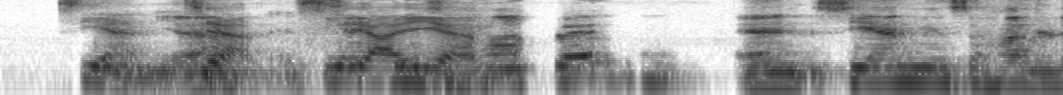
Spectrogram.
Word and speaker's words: Cien: So you're CEO, founder of, and you pronounce it Cien? Cien.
